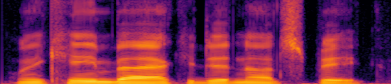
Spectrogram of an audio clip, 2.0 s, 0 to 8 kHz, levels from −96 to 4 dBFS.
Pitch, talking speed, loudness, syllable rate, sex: 115 Hz, 245 wpm, -15 LUFS, 4.7 syllables/s, male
